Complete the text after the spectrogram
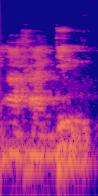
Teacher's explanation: jadi ahadin bacanya harus jelas nunnya kedengaran dan tidak boleh ditahan lama-lama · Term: izhar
